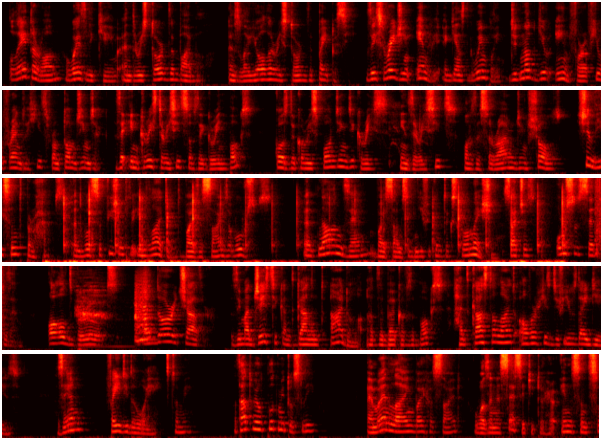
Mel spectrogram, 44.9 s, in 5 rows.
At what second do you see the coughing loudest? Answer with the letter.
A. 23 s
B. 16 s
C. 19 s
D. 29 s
D.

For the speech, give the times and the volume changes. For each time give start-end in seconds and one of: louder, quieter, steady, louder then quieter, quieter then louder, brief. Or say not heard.
0.1-44.8 steady.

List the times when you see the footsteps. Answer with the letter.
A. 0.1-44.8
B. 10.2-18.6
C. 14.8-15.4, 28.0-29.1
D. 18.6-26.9
D.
